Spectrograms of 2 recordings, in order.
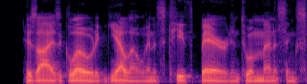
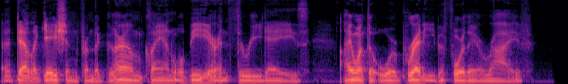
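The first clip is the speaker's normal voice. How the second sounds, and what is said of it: Low voice. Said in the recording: “in a low voice”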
